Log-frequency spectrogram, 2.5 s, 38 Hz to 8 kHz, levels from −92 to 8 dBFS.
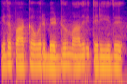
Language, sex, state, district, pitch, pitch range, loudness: Tamil, male, Tamil Nadu, Kanyakumari, 115 Hz, 115-120 Hz, -16 LUFS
